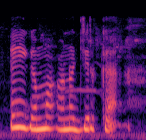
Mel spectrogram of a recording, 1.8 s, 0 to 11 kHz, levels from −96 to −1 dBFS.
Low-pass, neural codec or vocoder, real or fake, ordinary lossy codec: 7.2 kHz; none; real; none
